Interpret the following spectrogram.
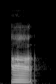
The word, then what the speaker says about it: arigato: what pitch is, but Japanese is a pitch-based language. So the way you go up and down, imagine it as notes on a keyboard. For this one is arigato. Arigato is the pitch. If you really want to say it like the Japanese say it, and then you elongate the O.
